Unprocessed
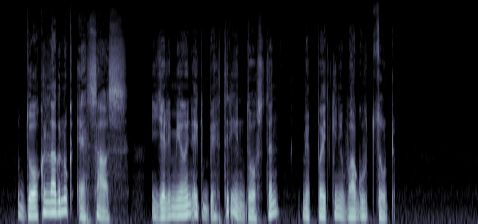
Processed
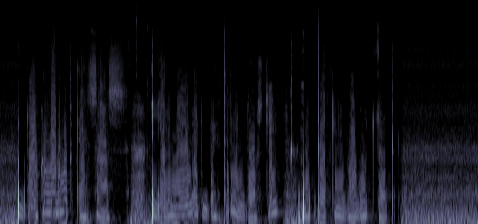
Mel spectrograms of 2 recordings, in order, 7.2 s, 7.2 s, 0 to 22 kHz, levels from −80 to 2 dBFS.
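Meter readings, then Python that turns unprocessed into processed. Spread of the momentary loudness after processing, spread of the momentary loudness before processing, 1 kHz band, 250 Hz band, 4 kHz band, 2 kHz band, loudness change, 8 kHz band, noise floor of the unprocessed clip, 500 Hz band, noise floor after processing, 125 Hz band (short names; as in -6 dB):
17 LU, 13 LU, -15.5 dB, -14.5 dB, -11.0 dB, -10.0 dB, -16.0 dB, -14.0 dB, -67 dBFS, -18.5 dB, -65 dBFS, -15.0 dB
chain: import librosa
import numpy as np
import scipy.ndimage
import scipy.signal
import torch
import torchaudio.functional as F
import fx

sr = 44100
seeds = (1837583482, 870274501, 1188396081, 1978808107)

p1 = 10.0 ** (-21.0 / 20.0) * (np.abs((x / 10.0 ** (-21.0 / 20.0) + 3.0) % 4.0 - 2.0) - 1.0)
p2 = fx.spec_box(p1, sr, start_s=4.0, length_s=0.31, low_hz=2200.0, high_hz=5500.0, gain_db=10)
p3 = fx.gate_flip(p2, sr, shuts_db=-26.0, range_db=-35)
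p4 = p3 + fx.echo_feedback(p3, sr, ms=86, feedback_pct=35, wet_db=-22.0, dry=0)
y = p4 * 10.0 ** (17.5 / 20.0)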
